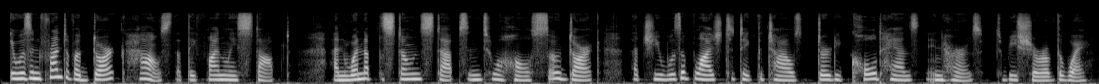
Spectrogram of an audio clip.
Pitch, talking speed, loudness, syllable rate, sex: 220 Hz, 230 wpm, -18 LUFS, 5.2 syllables/s, female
